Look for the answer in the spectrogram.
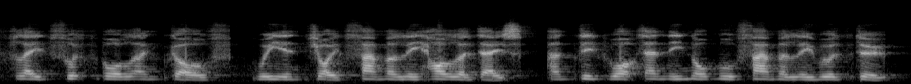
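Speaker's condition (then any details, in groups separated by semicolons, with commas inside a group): Motor neurone disease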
